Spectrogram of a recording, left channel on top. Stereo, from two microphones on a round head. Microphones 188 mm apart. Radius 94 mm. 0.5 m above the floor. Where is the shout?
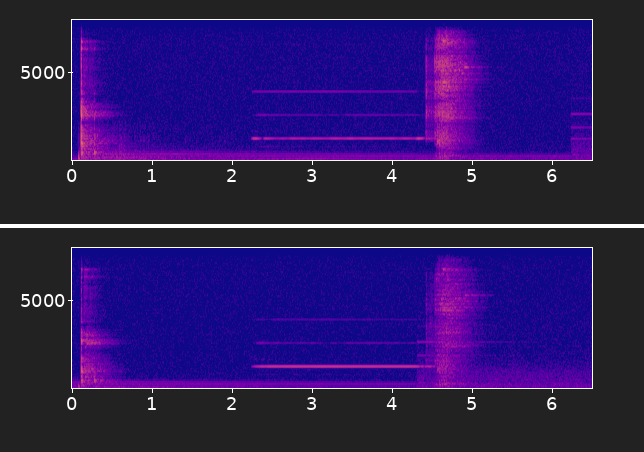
I don't hear a shout.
